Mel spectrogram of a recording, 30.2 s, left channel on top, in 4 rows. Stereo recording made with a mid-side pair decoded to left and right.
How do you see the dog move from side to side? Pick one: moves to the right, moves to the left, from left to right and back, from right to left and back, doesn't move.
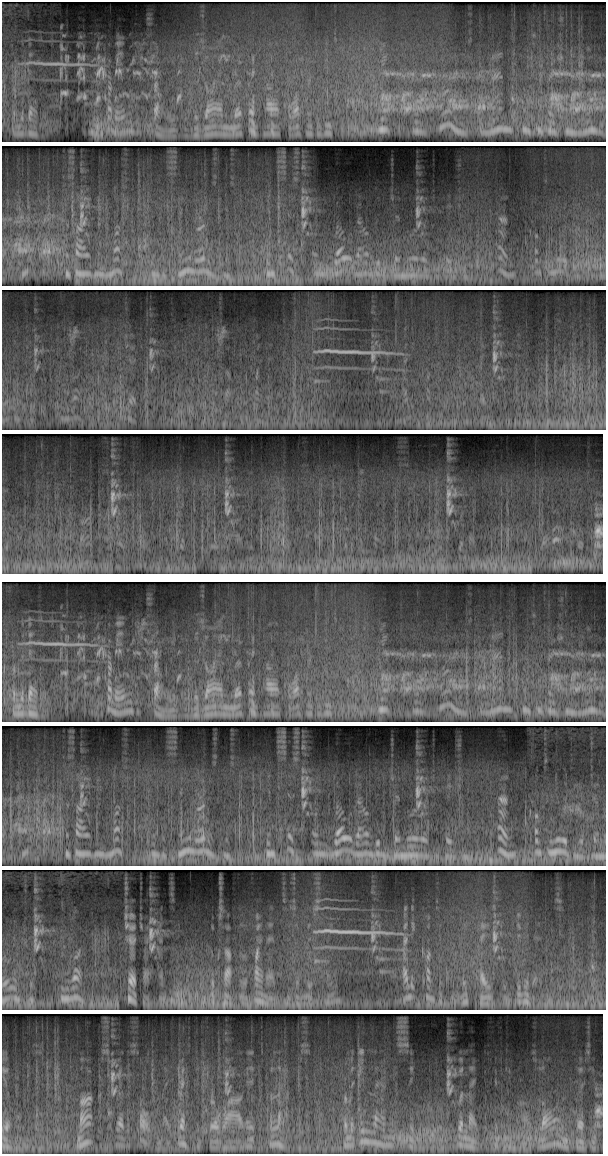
from left to right and back.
